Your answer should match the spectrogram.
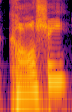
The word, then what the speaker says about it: Kalshi: If the Titans fans would like a happiness hedge, a $20 bet on Kalshi, is that how you say it? Yeah.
